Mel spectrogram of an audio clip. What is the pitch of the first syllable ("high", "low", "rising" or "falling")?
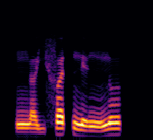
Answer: low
